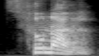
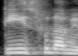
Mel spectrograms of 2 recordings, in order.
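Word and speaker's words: tsunami: হবে বলেন তো টি অর্থাৎ এটার উচ্চারণ কিন্তু টি সুনামি বলা যাবে না এটার উচ্চারণটা কিন্তু টি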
